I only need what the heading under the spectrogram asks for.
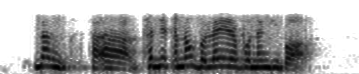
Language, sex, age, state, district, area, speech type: Manipuri, female, 18-30, Manipur, Kangpokpi, urban, conversation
